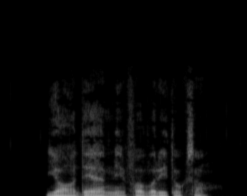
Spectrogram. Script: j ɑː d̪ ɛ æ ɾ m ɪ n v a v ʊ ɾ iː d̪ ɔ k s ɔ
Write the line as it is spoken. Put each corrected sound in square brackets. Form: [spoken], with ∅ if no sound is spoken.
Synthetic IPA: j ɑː d̪ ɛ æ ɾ m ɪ n [f] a v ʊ ɾ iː [t̪] ɔ k s ɔ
